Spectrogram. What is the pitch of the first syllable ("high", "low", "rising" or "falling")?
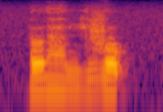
low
